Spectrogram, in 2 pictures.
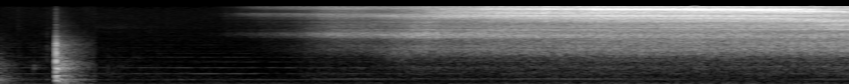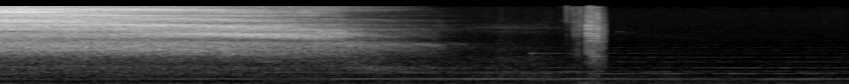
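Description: Air rushing back into an acrylic vacuum chamber through its release valve: a long hiss that swells, peaks and fades away over about seven seconds as the chamber returns to atmospheric pressure. Two sharp knocks come right at the start and another near the end.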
